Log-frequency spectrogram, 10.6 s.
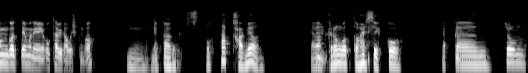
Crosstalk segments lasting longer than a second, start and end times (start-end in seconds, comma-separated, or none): none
